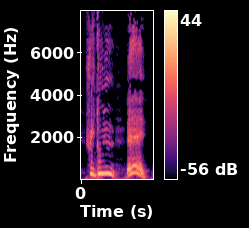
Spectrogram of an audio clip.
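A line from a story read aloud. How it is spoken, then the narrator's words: Panicked yell. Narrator (French): hurla-t-il les yeux exorbités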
